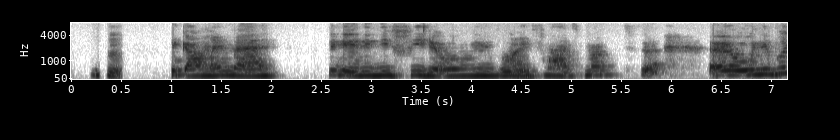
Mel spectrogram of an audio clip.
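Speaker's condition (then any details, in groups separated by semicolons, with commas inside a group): Cerebral palsy; shows a little in voice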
